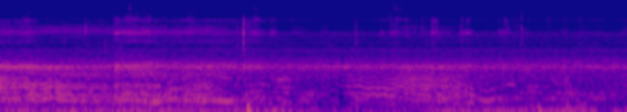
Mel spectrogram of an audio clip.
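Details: A puppy crying at morning, giving wavering, tremulous whines that rise and dip repeatedly, interrupted by a sharp knock midway, with low background rumble.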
